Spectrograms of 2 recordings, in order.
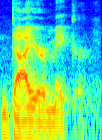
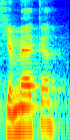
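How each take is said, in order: First: The first word sounds like 'dire'. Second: The first word sounds like 'dear'. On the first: The speaker calls it wrong. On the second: The speaker calls it right.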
